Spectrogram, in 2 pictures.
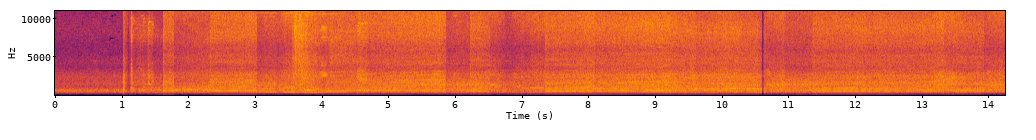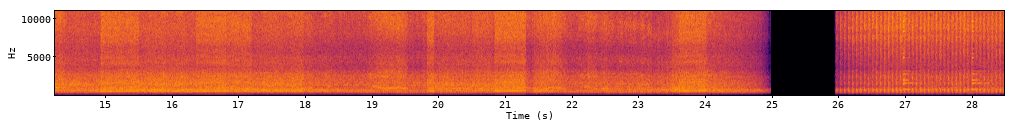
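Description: A sports car engine revs and roars as the car speeds along.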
